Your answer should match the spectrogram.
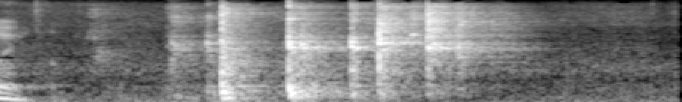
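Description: Sticks of chalk clattering together: a quick run of light clicks about a second in.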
